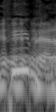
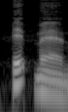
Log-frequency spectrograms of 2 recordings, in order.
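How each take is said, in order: First: The first part is spelled out as letters. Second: The first part is said as one word. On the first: "I used to call him IP Man. I was like, Internet Protocol" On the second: "Did I say that right?"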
